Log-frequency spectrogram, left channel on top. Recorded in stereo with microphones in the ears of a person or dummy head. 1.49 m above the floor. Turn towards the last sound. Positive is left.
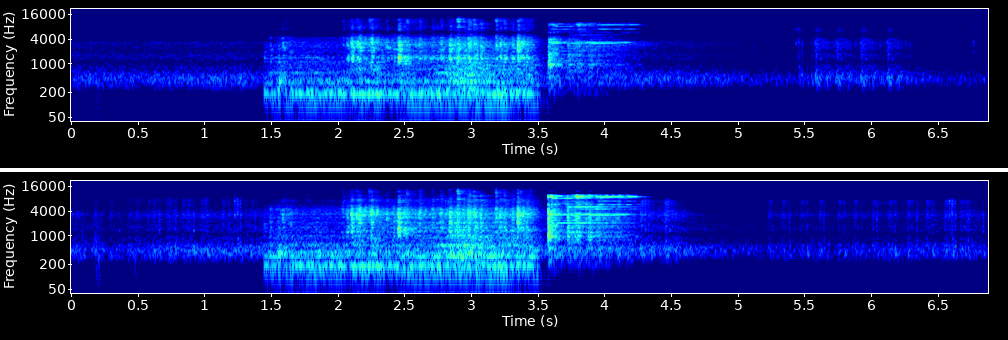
turn(degrees=-55)  # may be behind; listen again after turning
